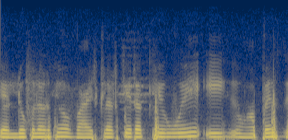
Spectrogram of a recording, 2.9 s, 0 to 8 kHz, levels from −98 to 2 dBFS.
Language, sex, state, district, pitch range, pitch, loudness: Hindi, female, Maharashtra, Mumbai Suburban, 185-210 Hz, 200 Hz, -19 LUFS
